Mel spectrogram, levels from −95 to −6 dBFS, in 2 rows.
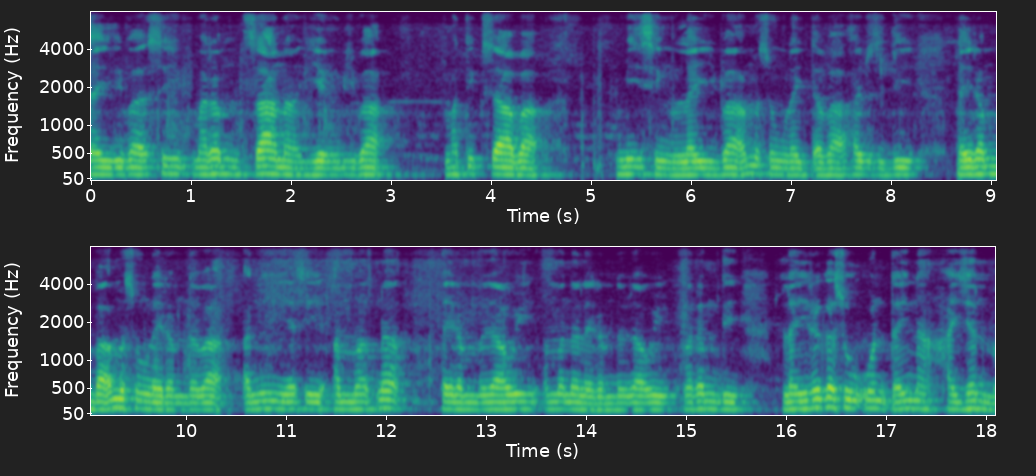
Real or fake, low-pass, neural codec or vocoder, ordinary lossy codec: real; none; none; none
